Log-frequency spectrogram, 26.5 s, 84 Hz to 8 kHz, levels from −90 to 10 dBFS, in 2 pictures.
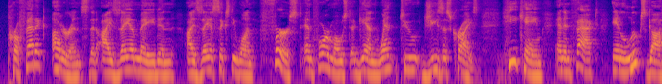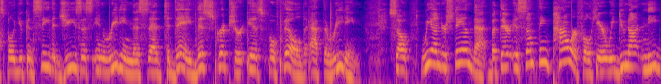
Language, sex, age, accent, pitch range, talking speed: English, male, 40-59, American, 160-245 Hz, 125 wpm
